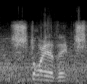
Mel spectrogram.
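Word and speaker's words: Stojković: it's going to be Stojkovic now who is going to take the free kick, edge of his own penalty area. Stojovic, the actual Serbian pronunciation, and the referee brings the first half to a close.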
